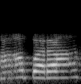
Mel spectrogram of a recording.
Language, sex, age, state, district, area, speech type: Malayalam, female, 18-30, Kerala, Kannur, rural, conversation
